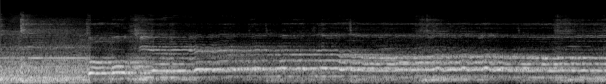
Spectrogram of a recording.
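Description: Male flamenco singer (cantaor) singing a temporera. About a second in he starts a new phrase, then holds a long, wavering, ornamented note.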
